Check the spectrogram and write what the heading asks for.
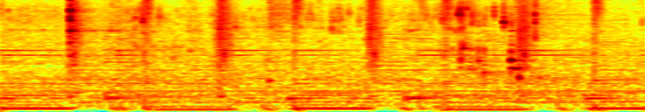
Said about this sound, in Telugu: ఒక అరగంట ముందు ఇలా నీళ్లు పోసుకొని నానబెట్టి పక్కన పెట్టుకోవాలి.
